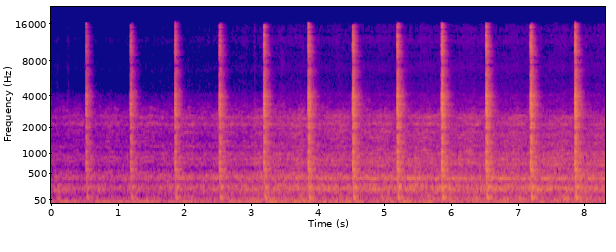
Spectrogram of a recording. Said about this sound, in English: So now if I start pedaling, this is what the bike sounds like.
